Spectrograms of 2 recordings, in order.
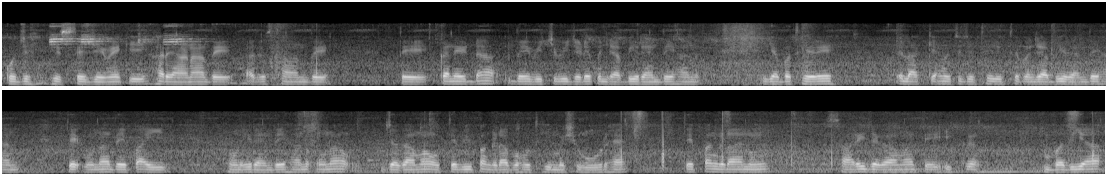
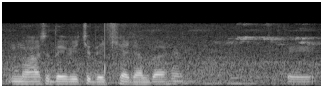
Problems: constant background noise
